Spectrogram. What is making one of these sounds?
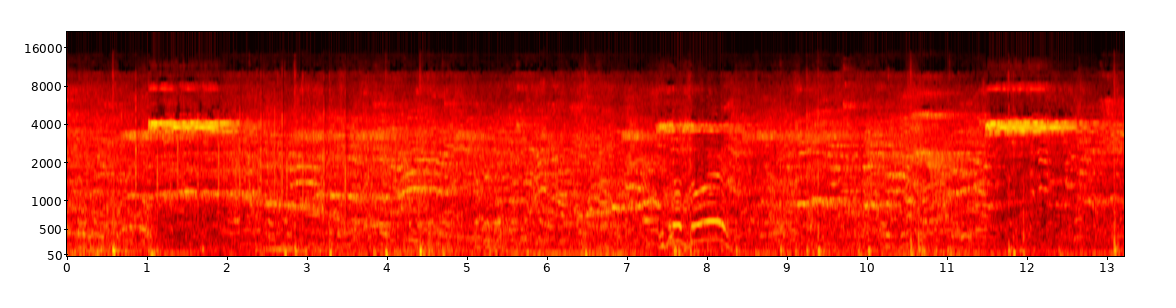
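A referee's whistle blows in short shrill blasts.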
